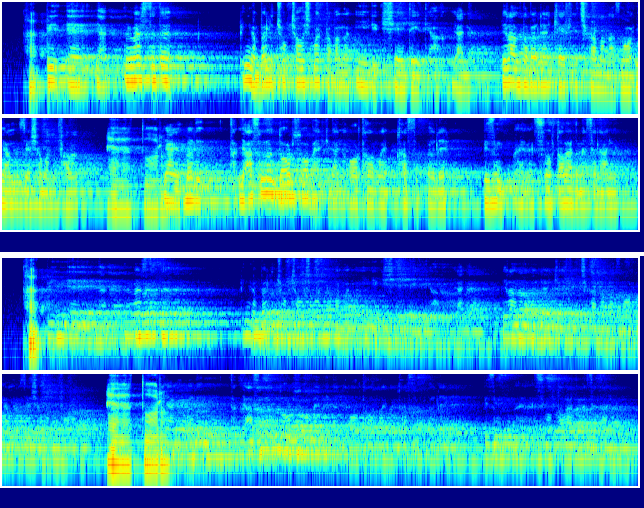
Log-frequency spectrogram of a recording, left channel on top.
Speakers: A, on the right; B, on the left.
A: Heh,
B: bir e, ya üniversitede bilmiyorum böyle çok çalışmak da bana iyi bir şey değil ya. Yani biraz da böyle keyfini çıkarman lazım o yalnız yaşamanın falan.
A: evet doğru
B: Yani böyle ta- ya aslında doğrusu o belki de hani ortalama kasıp böyle bizim e, sınıfta vardı mesela hani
